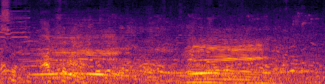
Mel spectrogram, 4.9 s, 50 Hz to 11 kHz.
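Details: Sahiwal breed bulls being bought by a farmer in Tangail, Bangladesh, on 9 May 2025; two drawn-out, harmonic moos, the second louder and steadier, over a background of faint voices.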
